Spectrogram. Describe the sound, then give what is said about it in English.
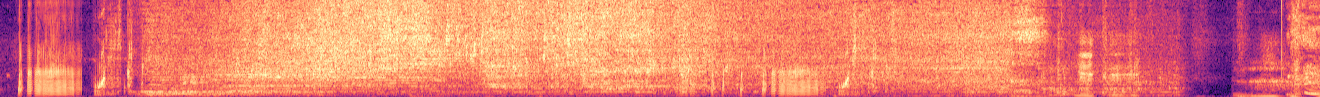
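A loud toilet flush roars and rushes steadily for several seconds, mixed with sputtering, gurgling bursts, then cuts off briefly before a final splash of noise. “Uh, we'll just do the the shart with the uh, uh, flush.”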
